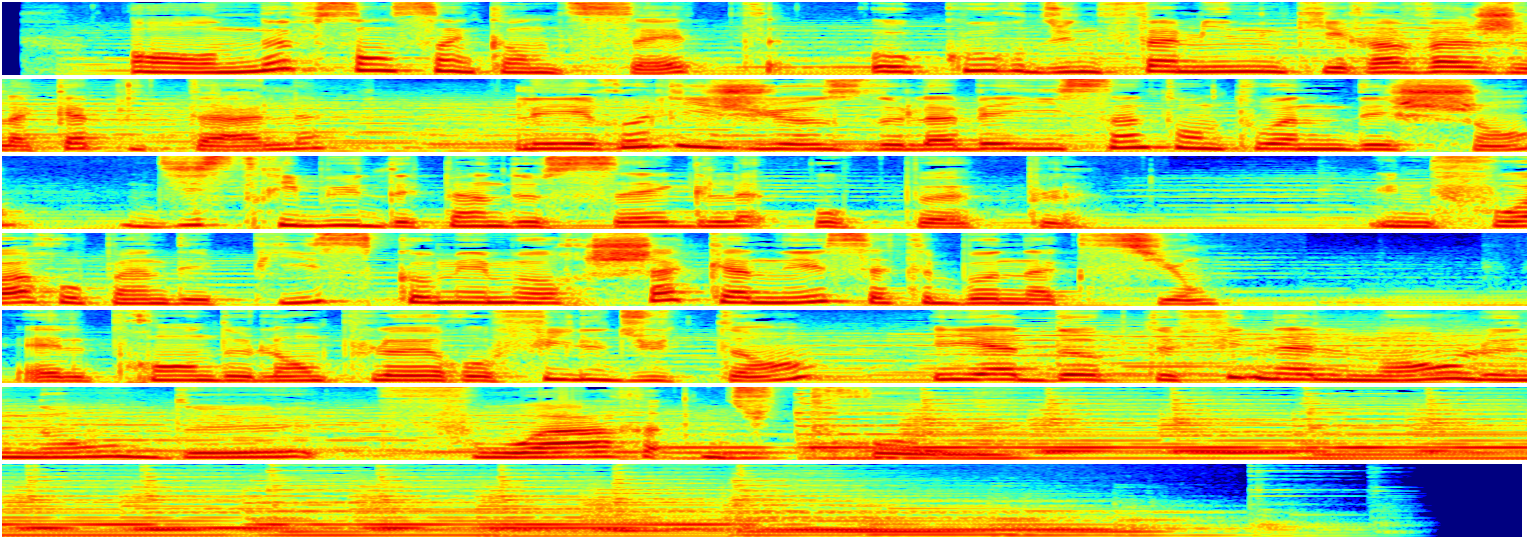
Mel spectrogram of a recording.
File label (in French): documentaire historique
